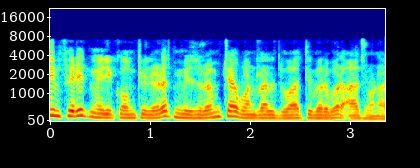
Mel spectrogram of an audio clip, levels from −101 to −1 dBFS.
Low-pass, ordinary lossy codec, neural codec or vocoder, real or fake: 7.2 kHz; none; codec, 16 kHz, 4 kbps, FreqCodec, smaller model; fake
